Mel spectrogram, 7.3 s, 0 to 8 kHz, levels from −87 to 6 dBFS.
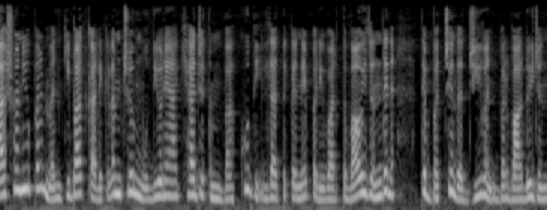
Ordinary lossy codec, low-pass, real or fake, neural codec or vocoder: none; 7.2 kHz; real; none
